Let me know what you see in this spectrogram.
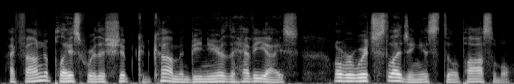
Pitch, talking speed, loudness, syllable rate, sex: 130 Hz, 245 wpm, -16 LUFS, 6.4 syllables/s, male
